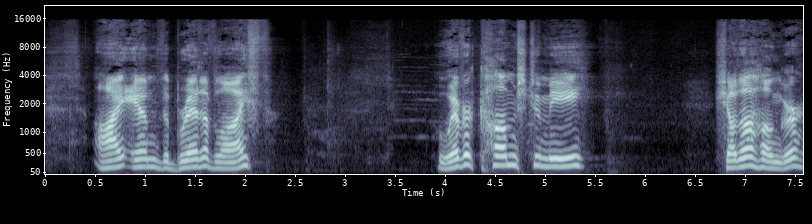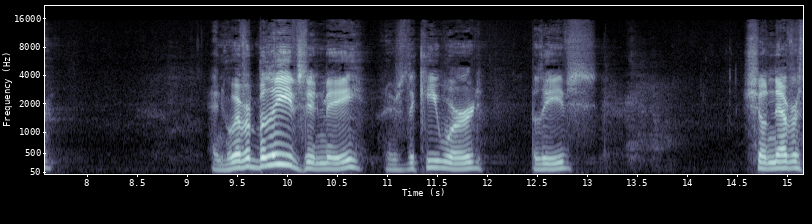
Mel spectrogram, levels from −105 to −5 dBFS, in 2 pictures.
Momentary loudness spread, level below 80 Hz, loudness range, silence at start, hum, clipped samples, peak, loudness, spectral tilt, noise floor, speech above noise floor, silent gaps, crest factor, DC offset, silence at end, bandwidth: 19 LU; -82 dBFS; 9 LU; 0.5 s; none; under 0.1%; -4 dBFS; -23 LUFS; -3.5 dB/octave; -78 dBFS; 54 dB; none; 22 dB; under 0.1%; 0 s; 16 kHz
